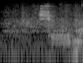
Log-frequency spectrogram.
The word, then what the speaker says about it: Solomon: His name shall be It in British English and in American English, as the two pronunciations are different. In British English, this is normally said as Solomon.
